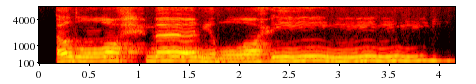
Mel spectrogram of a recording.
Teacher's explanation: Ayat yang ketiga kita gunakan nada datar, kemudian di ujungnya itu kita tambahin ayunan ya. Ayunan atau variasi.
